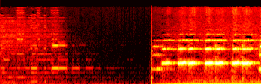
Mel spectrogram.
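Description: The tail of a countdown music bed fades away, and after about a second and a half of silence a TV news theme starts suddenly about two and a half seconds in: a deep steady bass under a quick repeated figure of short high electronic notes.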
